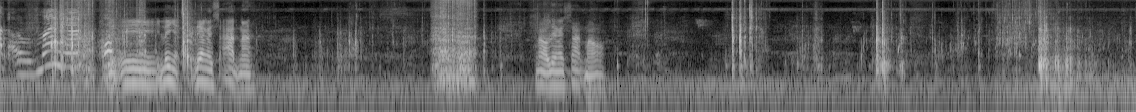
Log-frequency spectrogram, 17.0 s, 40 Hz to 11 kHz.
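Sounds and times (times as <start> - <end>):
water splashing and sloshing: 0.0 - 6.5, 10.9 - 17.0.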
